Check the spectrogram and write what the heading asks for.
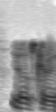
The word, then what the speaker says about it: Earl's Colne: Last word on this to Danny, who is in, how do I pronounce that? Earl's Colne. Earl's Colne, that's correct.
